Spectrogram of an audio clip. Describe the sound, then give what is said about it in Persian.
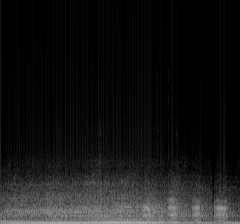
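A three-wheeled sidecar motorcycle engine drones steadily, its low buzzing note wavering slightly as the vehicle pulls away, heading out of Paris toward the countryside. There is no talking. “ادگار گربه ها و موش کوچولو رو در یه سبد گذاشت و مخفیانه اونها رو همونطور که در کتاب میبینین در کنار اتاقک موتورسیکلت سهچرخش گذاشت و پس از اون به طرف بیابونهای خارج شهر پاریس برافت”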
